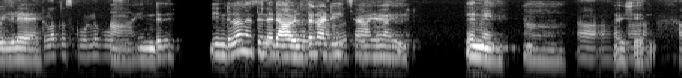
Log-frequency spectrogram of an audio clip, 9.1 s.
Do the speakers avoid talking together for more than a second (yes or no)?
no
